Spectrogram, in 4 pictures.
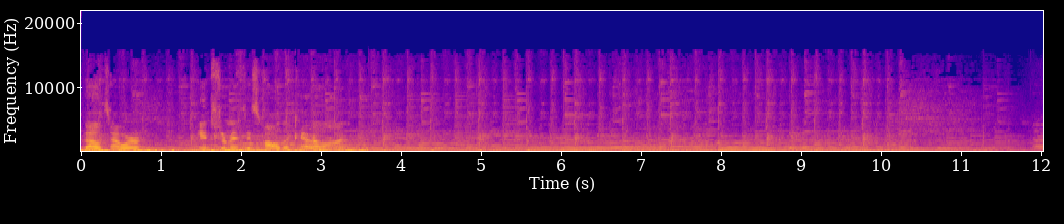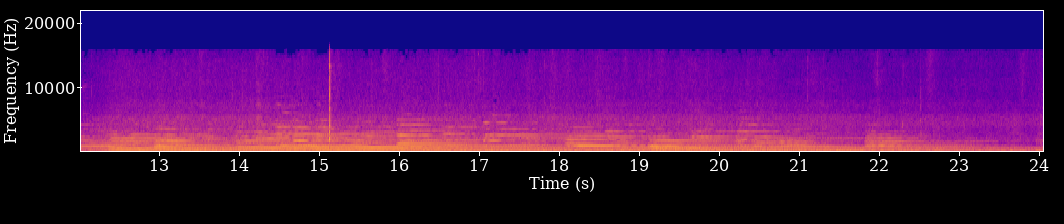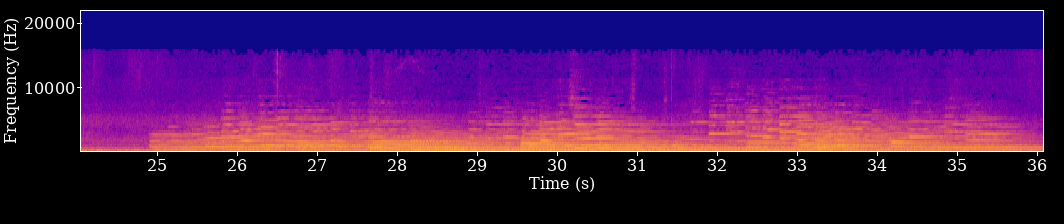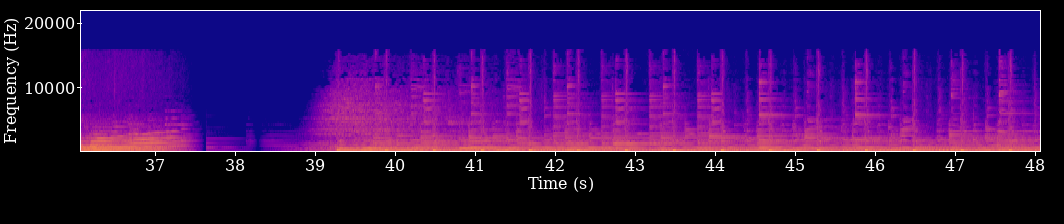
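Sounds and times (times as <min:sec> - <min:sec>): carillon bells playing tune: 0:11.9 - 0:23.2, 0:24.9 - 0:37.4.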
